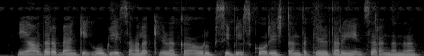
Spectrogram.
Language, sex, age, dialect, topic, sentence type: Kannada, female, 25-30, Dharwad Kannada, banking, question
